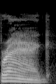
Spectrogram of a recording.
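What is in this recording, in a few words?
"brag", US English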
